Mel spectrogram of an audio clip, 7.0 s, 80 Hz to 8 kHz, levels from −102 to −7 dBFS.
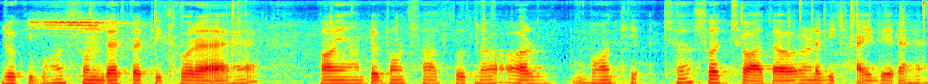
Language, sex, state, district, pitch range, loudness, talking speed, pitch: Hindi, male, Chhattisgarh, Raipur, 110-115 Hz, -20 LUFS, 200 wpm, 115 Hz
